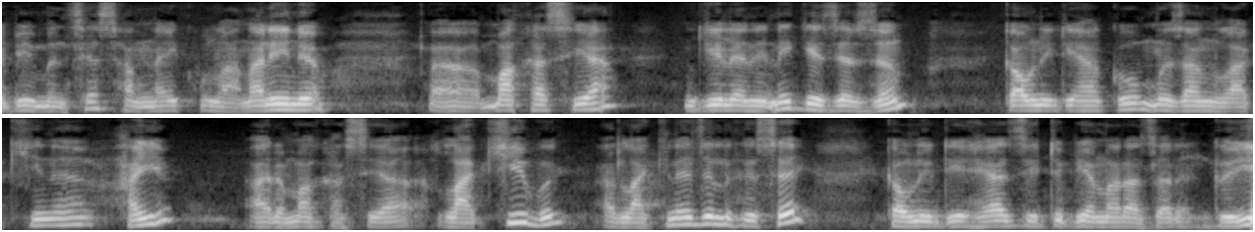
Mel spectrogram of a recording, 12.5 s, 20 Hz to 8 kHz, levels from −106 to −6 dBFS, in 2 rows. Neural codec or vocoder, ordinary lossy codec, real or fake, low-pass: codec, 16 kHz, 2 kbps, FunCodec, trained on LibriTTS, 25 frames a second; none; fake; none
